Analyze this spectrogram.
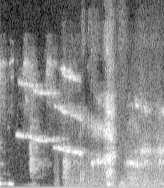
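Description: A pit bull lets out a thin, high, drawn-out husky-like howl with wavering, falling pitch, heard faintly and alone for about two seconds.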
